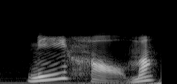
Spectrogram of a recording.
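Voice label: "ni hao ma", Chinese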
